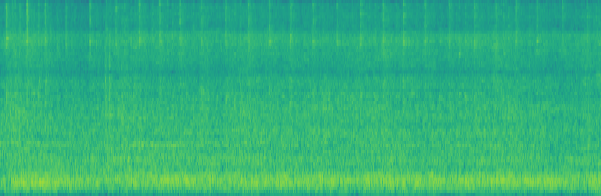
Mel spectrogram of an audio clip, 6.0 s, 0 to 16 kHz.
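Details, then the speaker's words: 1979 Ford with a 460 V8, just after the exhaust leak repair and not fully warmed up: a steady, deep, even idle with no ticking or puffing at the manifold. The exhaust sounds normal. "well she's not quite warmed up but that sounds pretty cool"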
